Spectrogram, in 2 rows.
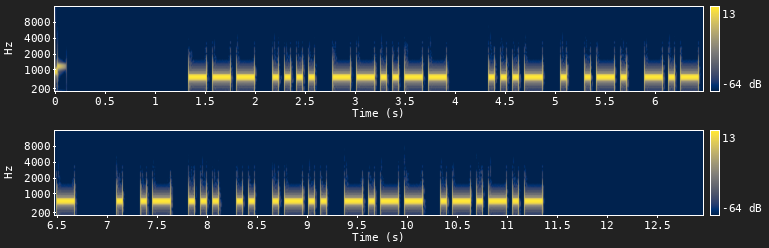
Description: Morse code, heard as a keyed tone, about 20 wpm, 700 Hz. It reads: OH, VERY EASILY.
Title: Sentences from Top 900 Words 20wpm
